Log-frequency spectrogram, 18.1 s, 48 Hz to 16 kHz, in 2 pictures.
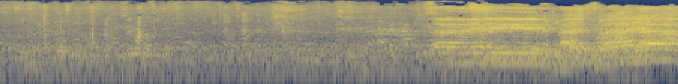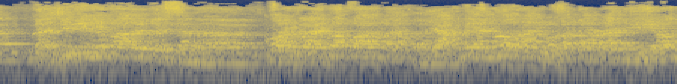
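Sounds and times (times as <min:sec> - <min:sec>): boys singing unaccompanied: 0:05.7 - 0:18.0.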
